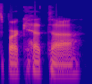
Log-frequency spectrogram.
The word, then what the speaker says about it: Barchetta: It's, I always see people say Barchetta, but it's Barchetta.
